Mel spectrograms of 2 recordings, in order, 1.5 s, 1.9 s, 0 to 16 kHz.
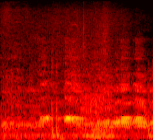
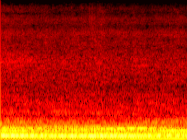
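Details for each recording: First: Nissan 350Z left parked for scrap, key on, engine off, after connecting power distribution module: a loud, steady high whine holding near one pitch from the rear; owner suspects the fuel pump is shot or the tank is empty. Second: Free Nissan 350Z parked for scrap, first start with good fuel pressure and voltage, cooling system not connected: deep even idle rumble with no stumble, miss or knock until shut off; engine runs normally.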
